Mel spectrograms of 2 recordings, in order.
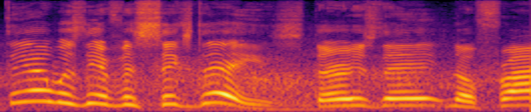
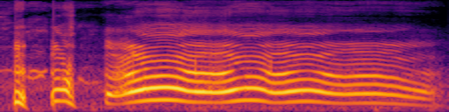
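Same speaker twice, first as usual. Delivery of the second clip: high laugh; 8 semitones higher than usual. Real, not acted. Laughing at his own jab.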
